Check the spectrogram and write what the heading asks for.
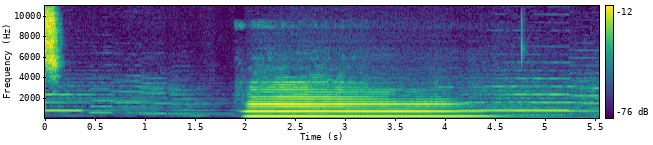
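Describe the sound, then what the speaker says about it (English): A held clarinet C note sounds clearly for a couple of seconds after a quieter lead-in, steady and close, then fades as a low rumble enters. "The first note we're going to make on a clarinet is called a C."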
